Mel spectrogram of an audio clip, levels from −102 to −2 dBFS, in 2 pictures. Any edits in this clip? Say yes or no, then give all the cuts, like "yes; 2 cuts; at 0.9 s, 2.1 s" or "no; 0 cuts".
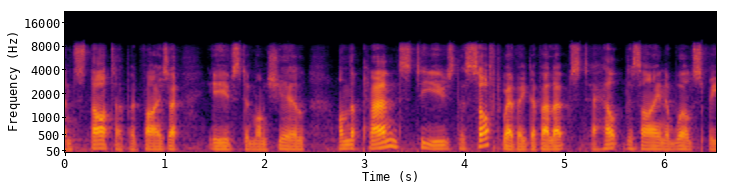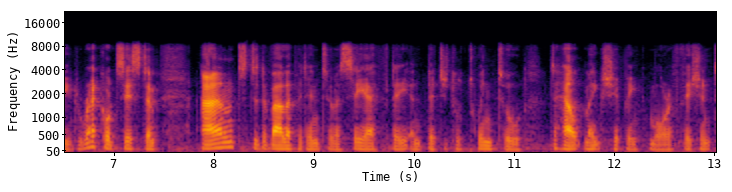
no; 0 cuts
